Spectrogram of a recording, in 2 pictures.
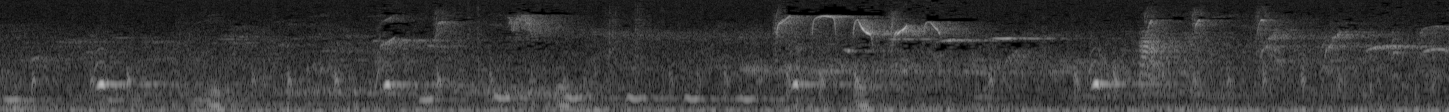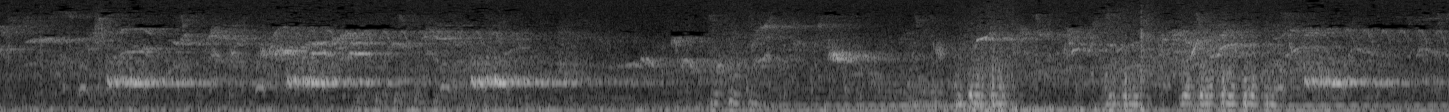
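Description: Birds chirping and calling with many short, quick notes, over a low steady background rumble.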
